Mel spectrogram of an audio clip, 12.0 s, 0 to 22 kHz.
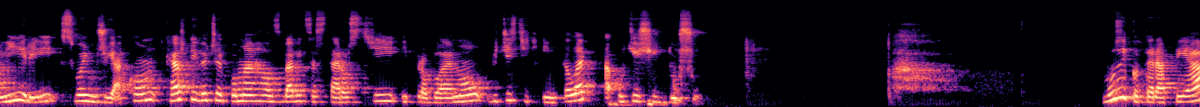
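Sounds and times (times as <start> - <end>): woman breathing in: 8.9 - 9.8.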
